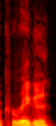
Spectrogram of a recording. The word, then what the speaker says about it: XKariga: The X is silent for Kariga.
